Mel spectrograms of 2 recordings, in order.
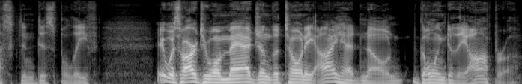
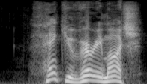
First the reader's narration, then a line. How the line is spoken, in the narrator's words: I yelled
